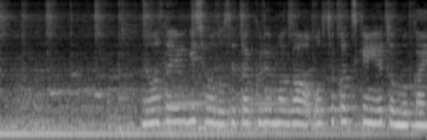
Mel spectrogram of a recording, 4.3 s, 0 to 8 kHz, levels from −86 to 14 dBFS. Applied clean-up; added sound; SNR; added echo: none; Bass guitar; 8 dB; reverberation time 0.6 s.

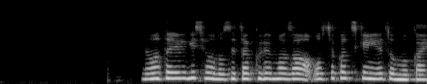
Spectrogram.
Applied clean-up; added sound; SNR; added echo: neural mask model DeepFilterNet 3.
